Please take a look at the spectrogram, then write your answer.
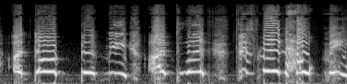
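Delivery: put-on very high wailing kid voice; tearful little boy explaining to his mom; hammed-up squeaky sobbing kid; crying child. Hurt child answers his mother.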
